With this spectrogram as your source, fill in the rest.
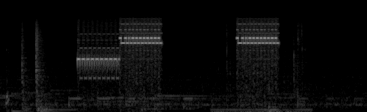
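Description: A tablet game plays short electronic ringing tones.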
